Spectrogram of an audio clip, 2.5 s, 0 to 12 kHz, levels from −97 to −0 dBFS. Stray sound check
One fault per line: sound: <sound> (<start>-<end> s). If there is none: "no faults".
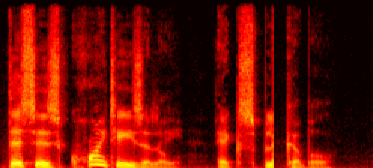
sound: dropout (1.8-1.9 s)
